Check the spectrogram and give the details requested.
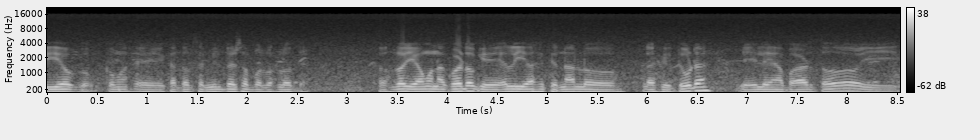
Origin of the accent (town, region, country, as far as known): Paraguay; now in Argentina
